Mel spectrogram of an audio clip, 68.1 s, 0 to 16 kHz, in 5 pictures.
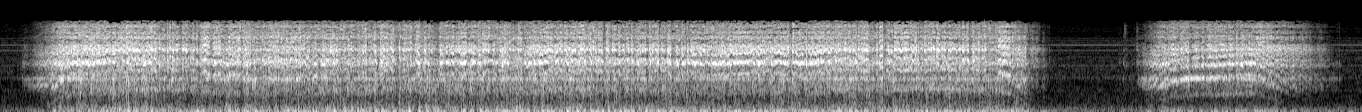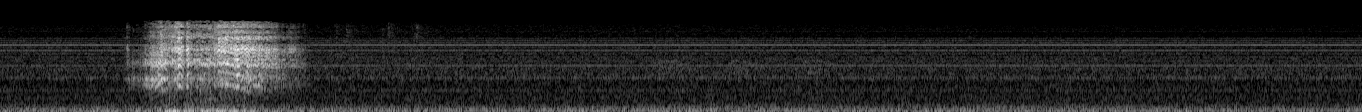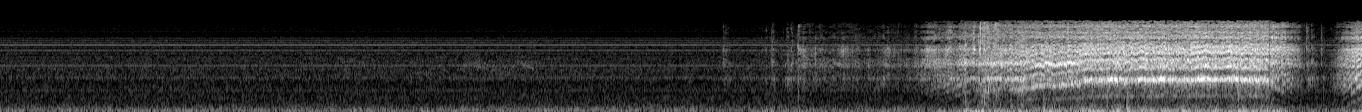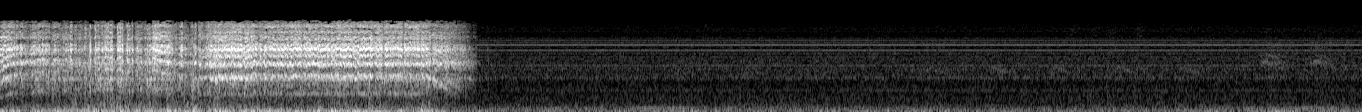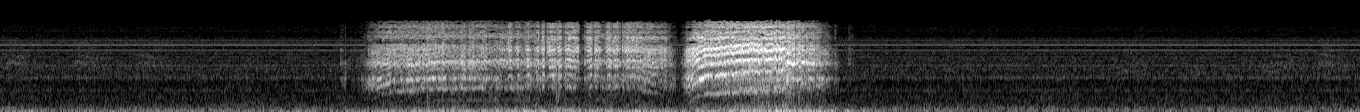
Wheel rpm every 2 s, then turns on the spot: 120, 180, 190, 180, 190, 40, 50, 40, 10, 0, 0, 0, 0, 0, 0, 0, 0, 10, 70, 130, 120, 170, 110, 0, 0, 0, 0, 0, 0, 80, 100, 40, 0, 0.
none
